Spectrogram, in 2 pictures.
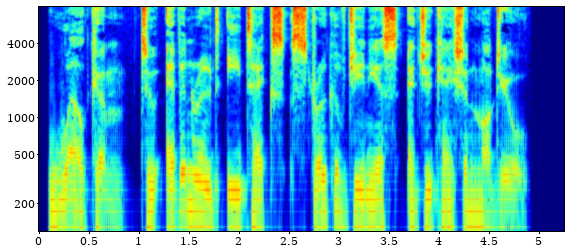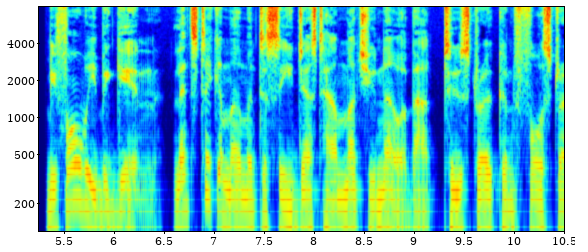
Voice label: Corporate E-Learning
